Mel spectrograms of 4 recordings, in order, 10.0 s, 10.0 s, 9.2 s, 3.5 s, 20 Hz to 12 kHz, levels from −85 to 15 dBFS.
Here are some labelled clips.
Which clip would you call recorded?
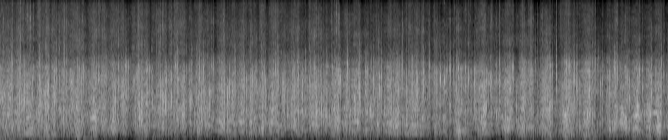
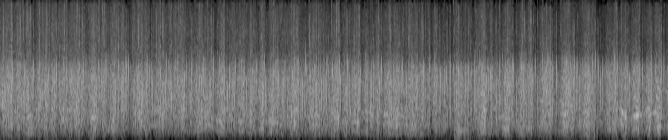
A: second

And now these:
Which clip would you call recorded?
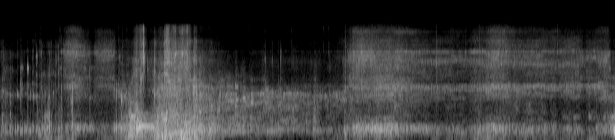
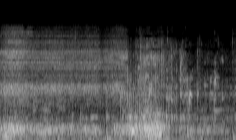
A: second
